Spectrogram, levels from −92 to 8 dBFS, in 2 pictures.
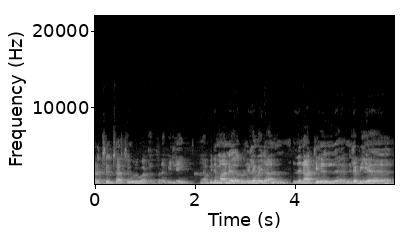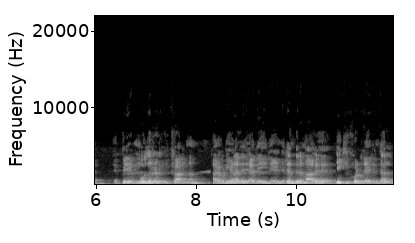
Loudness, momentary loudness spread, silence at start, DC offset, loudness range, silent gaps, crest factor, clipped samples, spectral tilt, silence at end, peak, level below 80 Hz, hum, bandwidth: -22 LUFS; 12 LU; 0 s; under 0.1%; 3 LU; none; 18 dB; under 0.1%; -8 dB/octave; 0 s; -4 dBFS; -48 dBFS; none; 7 kHz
